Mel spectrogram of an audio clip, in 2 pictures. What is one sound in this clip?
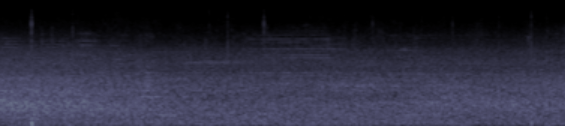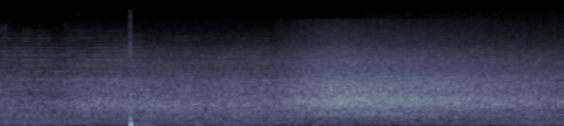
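A large stadium crowd roars steadily, swelling louder near the end.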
